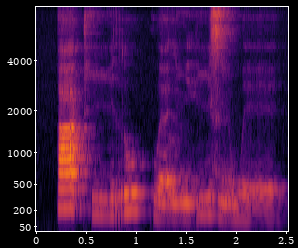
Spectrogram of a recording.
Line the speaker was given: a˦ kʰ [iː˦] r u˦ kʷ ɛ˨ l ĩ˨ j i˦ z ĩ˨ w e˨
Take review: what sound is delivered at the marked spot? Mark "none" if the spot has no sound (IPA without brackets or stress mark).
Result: iː˨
